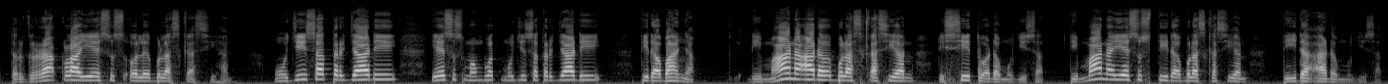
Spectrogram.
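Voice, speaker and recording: With a fairly high, slightly bright, expressive voice at a moderate pace, this pastor tells a personal story during his sermon. He preaches emphatically, often addressing those listening as brothers and sisters.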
